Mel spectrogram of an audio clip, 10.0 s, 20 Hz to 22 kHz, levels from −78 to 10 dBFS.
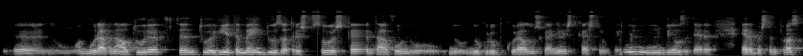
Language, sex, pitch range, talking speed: Portuguese, male, 120-165 Hz, 185 wpm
